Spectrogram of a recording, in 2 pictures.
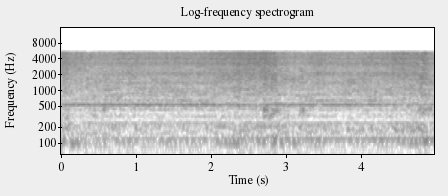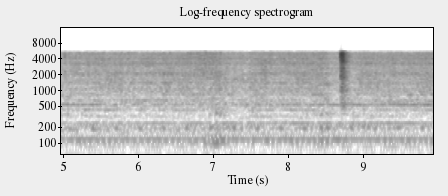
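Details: Restored 1956 Whirlpool Imperial belt-drive washer entering its final spin after the rinse and neutral drain: steady, even motor hum with no knocking or scraping; a smooth, healthy spin-up.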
